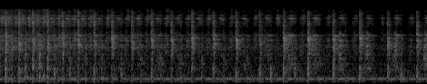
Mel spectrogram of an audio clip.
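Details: Stuart 10H steam engine on a test run, timing not yet perfect, a bit tight, crankshaft bent: quick, light ticking beat with uneven exhaust rhythm; slide valve out of place relative to the ports, eccentric rod disconnected to reset.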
